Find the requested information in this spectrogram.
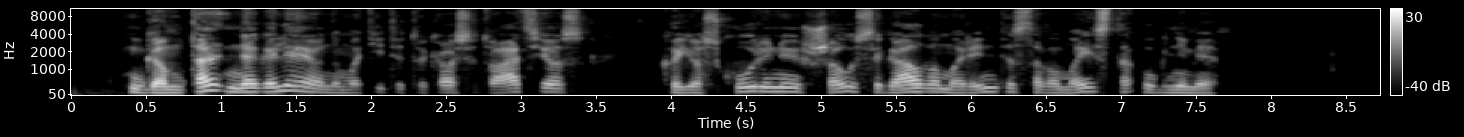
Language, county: Lithuanian, Vilnius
